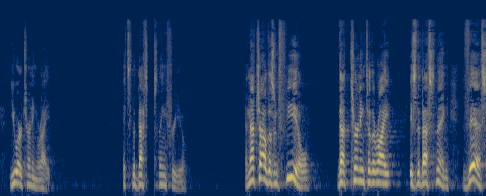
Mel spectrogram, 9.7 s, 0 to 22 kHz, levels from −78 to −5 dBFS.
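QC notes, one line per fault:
2.94–3.09 s, gap at a join of encoded pieces: the speech drops into a silence of about 146 ms, with edges smeared by the codec, then resumes exactly where it left off, just before "thing for you". Two separately encoded pieces were joined without trimming, so the first piece's padded final frame and the second piece's start-up delay of silence both remain at the seam.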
